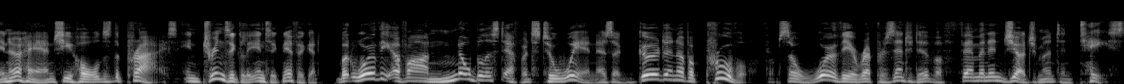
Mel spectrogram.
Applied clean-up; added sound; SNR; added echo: none; none; none; none.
